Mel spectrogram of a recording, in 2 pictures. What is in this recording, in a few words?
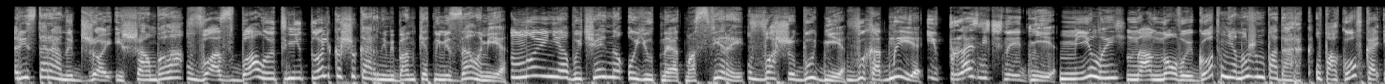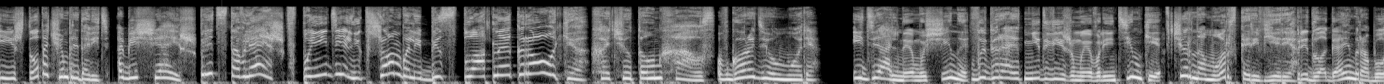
rus; female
